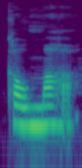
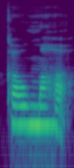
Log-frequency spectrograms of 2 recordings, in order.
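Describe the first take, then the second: No difference in how they are said.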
